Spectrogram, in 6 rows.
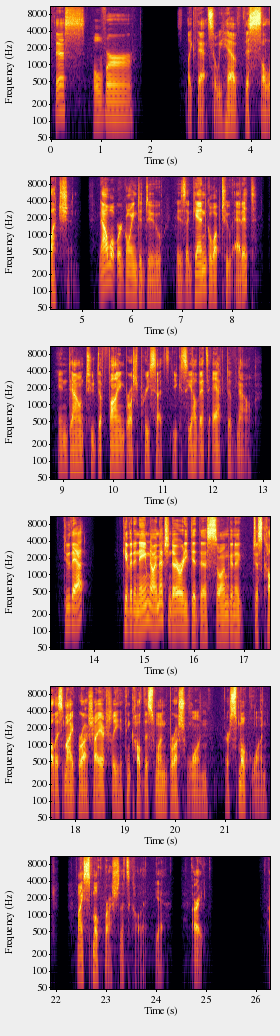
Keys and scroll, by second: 17.5-19.9 typing, 21.3-26.0 typing.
